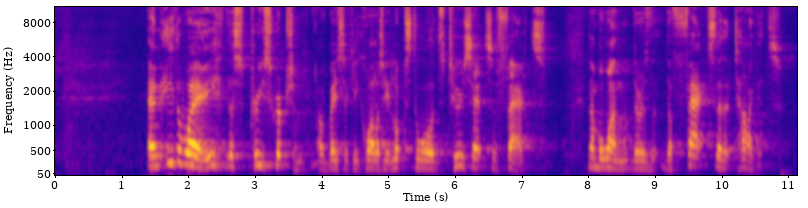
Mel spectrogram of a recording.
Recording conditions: large echoing room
